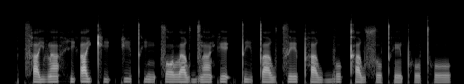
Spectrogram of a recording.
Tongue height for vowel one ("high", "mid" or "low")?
low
